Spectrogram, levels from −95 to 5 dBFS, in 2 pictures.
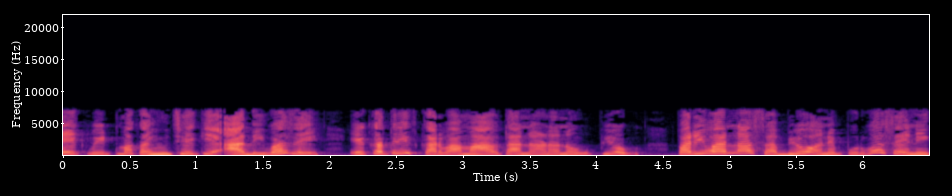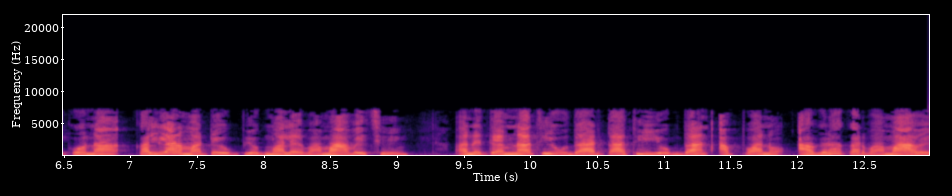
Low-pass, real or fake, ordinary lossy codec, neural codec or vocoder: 7.2 kHz; real; none; none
